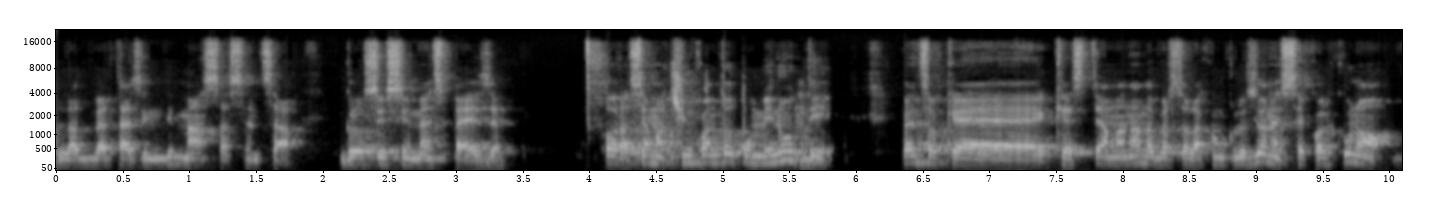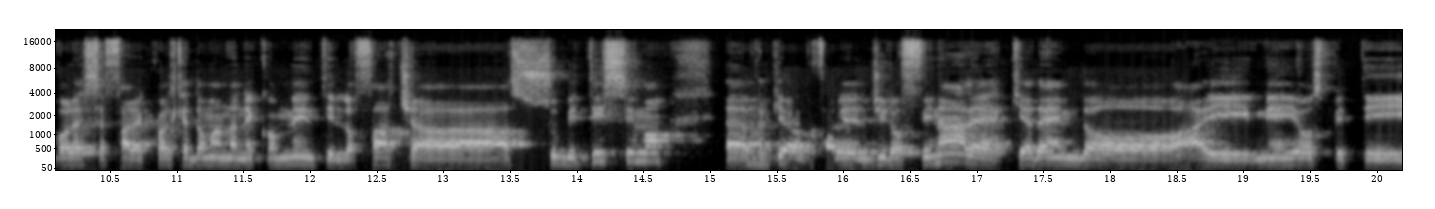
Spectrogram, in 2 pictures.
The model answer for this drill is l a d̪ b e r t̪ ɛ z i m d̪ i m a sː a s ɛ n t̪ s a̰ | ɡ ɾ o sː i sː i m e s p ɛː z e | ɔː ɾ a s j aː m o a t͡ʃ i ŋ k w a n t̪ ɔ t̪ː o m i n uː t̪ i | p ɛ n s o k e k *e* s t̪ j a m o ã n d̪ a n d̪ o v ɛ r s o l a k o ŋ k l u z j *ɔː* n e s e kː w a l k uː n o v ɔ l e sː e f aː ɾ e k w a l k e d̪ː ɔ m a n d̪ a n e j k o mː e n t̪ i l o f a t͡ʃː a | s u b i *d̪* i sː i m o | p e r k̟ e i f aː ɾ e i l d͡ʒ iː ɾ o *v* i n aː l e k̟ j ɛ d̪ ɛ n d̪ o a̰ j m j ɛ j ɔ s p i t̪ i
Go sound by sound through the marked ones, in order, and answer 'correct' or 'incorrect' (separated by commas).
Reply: correct, correct, incorrect, incorrect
